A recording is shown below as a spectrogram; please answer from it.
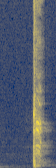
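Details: Single short, sharp comedic cough from a man in a cough compilation, bursting out after near silence and fading quickly, with faint room noise.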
